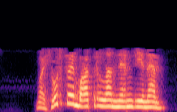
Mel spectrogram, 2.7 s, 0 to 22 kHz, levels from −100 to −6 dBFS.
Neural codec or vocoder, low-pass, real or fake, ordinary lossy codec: codec, 16 kHz in and 24 kHz out, 0.6 kbps, FocalCodec, streaming, 4096 codes; 3.6 kHz; fake; MP3, 16 kbps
